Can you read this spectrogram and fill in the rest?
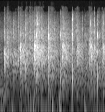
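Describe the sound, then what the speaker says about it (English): A short burst of steady clapping from a small audience at a music prize panel event, close and continuous without pause. "Round of applause, please, for Caroline."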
